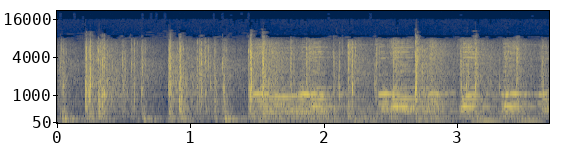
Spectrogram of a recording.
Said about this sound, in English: This is the tap dance scene from Singing in the Rain's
